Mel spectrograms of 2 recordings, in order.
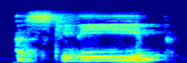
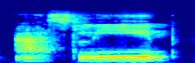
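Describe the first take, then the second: First: The first vowel is a relaxed schwa. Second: The first vowel is a full, effortful vowel. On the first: The speaker calls it right. "schwa at the beginning of words" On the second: The speaker calls it wrong. "A common mistake is that people say contain and asleep"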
